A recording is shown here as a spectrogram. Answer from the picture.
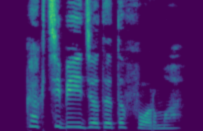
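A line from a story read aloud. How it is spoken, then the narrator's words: Sugary cooing voice. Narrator (Russian): елейным голоском проворковала она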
